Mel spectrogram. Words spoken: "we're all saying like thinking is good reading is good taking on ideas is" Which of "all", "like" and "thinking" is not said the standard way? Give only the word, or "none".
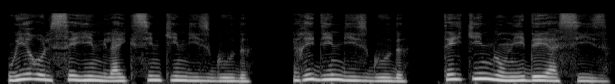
thinking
